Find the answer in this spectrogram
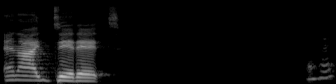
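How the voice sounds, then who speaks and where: Her voice is medium-pitched and smooth, with drawn-out words, as this middle-aged Ohio livestream host tells stories in a relaxed chat. She comes across as sassy and emphatic, animated, and keeps checking in with listeners through tag questions.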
